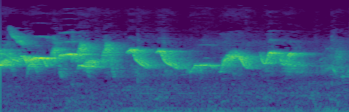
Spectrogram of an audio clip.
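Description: A Hwamei sings a rich, continuous stream of slurred, rising and falling whistled phrases, loud and varied, with no other sounds.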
